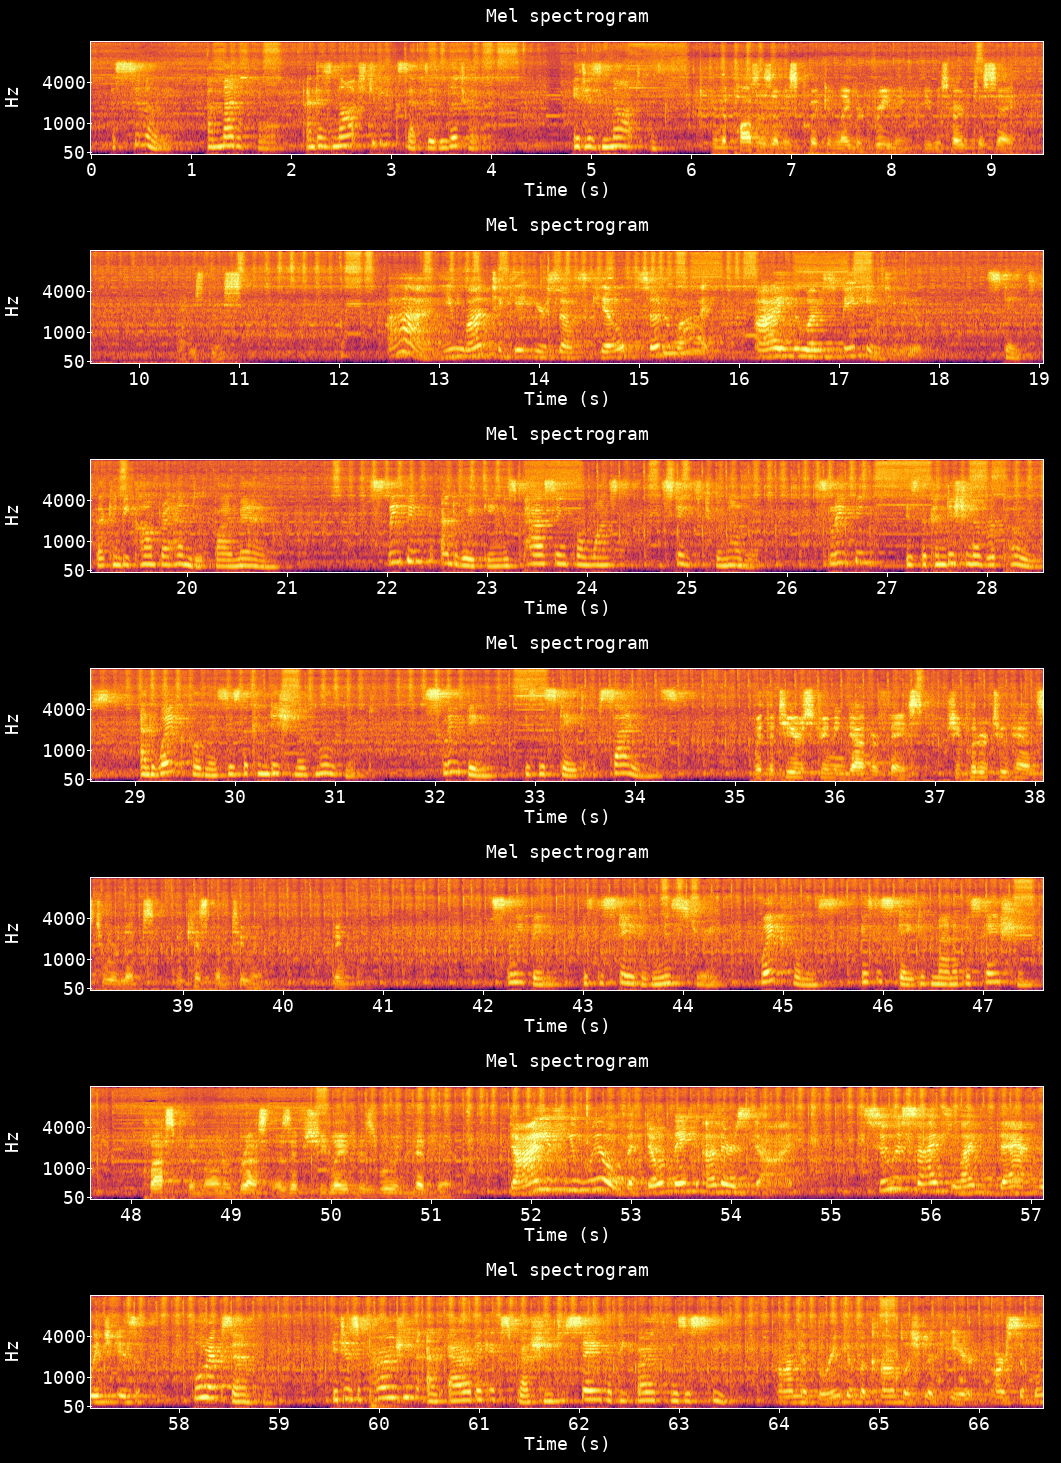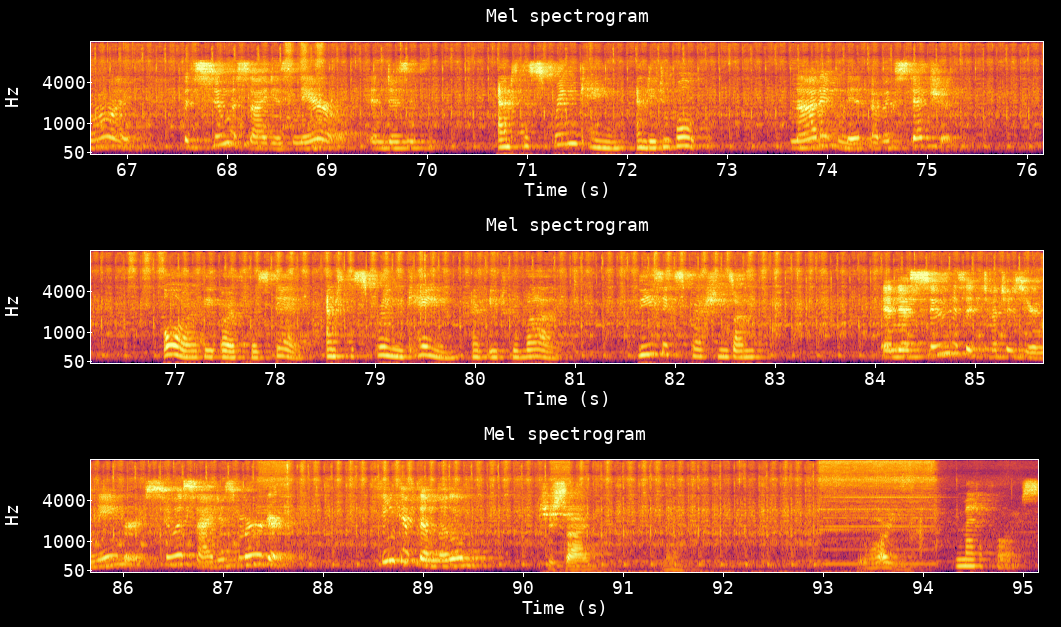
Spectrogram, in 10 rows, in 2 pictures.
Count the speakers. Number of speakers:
three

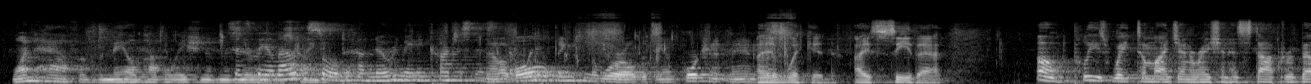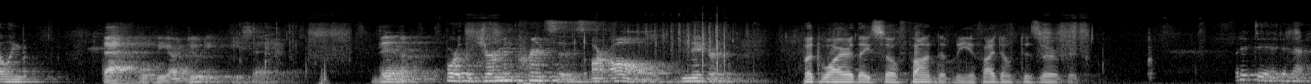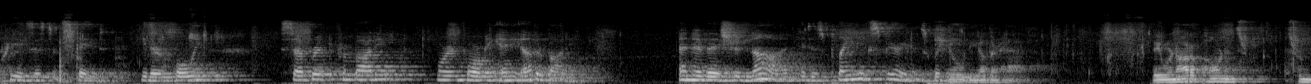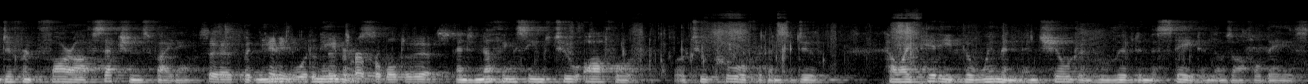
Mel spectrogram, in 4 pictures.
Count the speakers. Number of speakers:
seven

